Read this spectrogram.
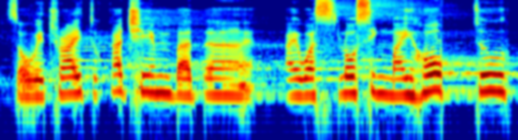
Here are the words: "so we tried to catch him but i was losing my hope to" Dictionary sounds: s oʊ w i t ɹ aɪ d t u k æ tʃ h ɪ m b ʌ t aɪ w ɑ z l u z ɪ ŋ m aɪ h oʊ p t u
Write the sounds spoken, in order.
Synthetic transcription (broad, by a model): s oʊ w i t ɹ aɪ d t u k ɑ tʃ h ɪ m b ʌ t aɪ w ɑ s l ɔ s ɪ ŋ m aɪ h oʊ p t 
